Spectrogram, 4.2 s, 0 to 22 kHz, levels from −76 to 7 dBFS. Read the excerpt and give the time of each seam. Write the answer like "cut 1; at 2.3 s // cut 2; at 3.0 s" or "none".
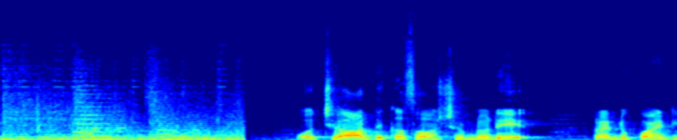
cut 1; at 1.5 s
